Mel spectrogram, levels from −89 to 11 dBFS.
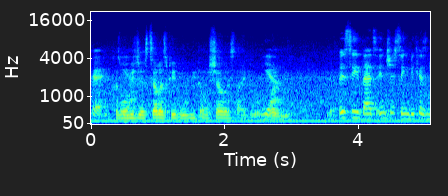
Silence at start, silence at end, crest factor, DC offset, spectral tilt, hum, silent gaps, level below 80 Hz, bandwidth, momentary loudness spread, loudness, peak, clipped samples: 0 s; 0 s; 16 dB; under 0.1%; -5 dB/octave; none; none; -72 dBFS; 14 kHz; 12 LU; -36 LUFS; -18 dBFS; under 0.1%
